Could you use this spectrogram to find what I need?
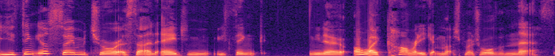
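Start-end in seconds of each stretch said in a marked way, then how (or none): none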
